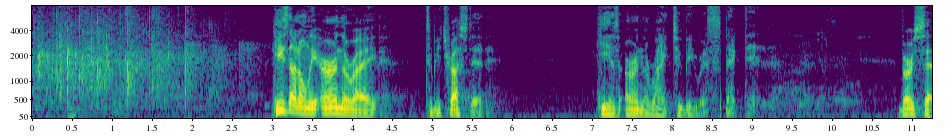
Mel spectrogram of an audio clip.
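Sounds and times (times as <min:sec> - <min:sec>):
crowd applauding: 0:00.0 - 0:03.0
speech: 0:03.0 - 0:05.8, 0:07.1 - 0:09.2, 0:10.8 - 0:11.2.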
